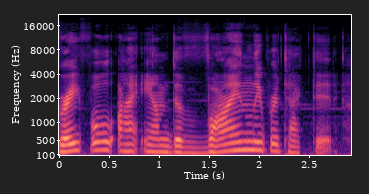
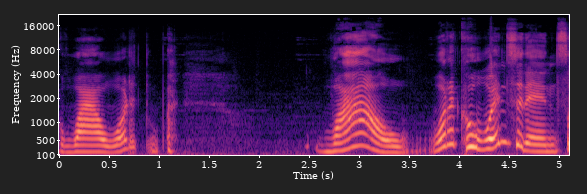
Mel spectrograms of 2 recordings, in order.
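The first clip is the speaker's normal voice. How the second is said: rising, louder wowed; mock amazement; 3 dB louder than usual. Noticing angel number on the book, mock amazed. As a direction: marvel in exaggeration. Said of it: "And I'm like".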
